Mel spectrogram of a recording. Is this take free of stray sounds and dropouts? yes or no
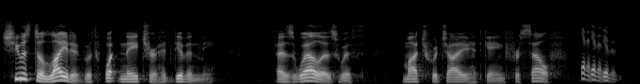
no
